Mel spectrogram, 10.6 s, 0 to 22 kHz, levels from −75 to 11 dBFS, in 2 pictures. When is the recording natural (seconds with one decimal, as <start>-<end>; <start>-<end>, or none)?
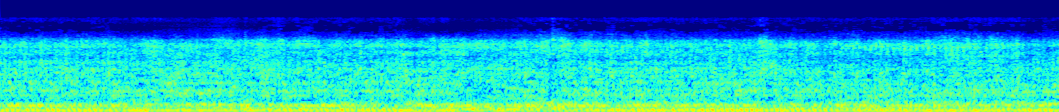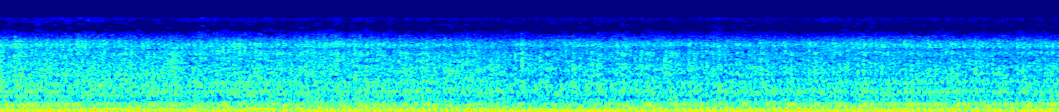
0.0-0.6; 1.3-2.0; 2.6-10.6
